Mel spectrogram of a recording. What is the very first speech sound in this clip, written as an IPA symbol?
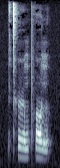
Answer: tʰ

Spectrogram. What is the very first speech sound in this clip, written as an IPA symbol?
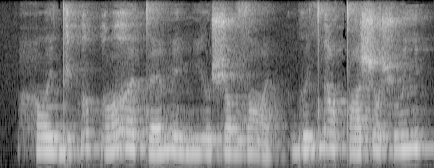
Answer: h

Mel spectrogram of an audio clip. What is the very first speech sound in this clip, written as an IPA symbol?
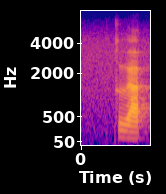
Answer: k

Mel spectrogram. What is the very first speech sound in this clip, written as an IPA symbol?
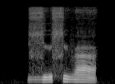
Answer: ɮ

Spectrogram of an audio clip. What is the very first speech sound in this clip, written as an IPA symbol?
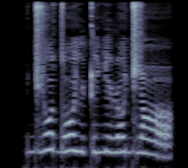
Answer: d͡ʑ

